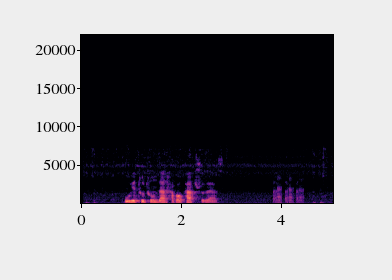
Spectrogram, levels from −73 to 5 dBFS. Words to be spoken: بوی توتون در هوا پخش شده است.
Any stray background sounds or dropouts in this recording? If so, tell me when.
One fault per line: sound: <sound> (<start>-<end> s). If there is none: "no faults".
sound: laugh (3.8-4.5 s)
